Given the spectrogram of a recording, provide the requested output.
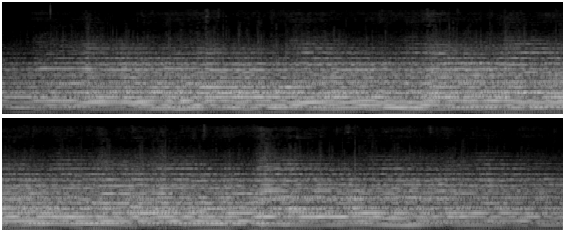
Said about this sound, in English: Here are the bells from Cologne, Germany.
